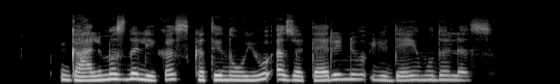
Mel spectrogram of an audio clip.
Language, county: Lithuanian, Tauragė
